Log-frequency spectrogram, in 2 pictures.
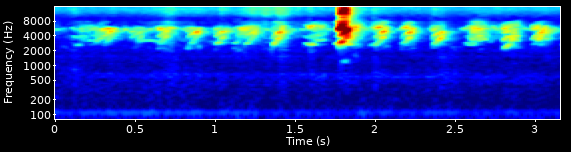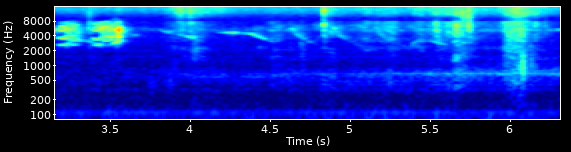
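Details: Blue-black grosbeak, called azulão tesourão, singing: a quick series of high chirped notes for about three and a half seconds, followed by quieter scattered calls and a steady low hum.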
